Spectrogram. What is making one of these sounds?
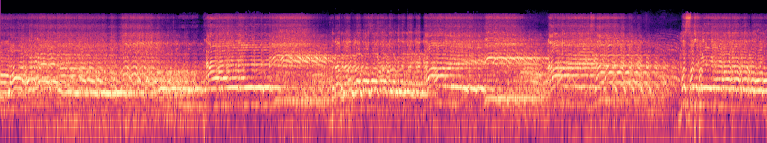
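A man sings a slow, drawn-out melody loudly through a microphone and loudspeakers.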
